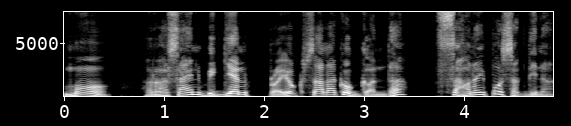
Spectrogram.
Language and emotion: Nepali, disgusted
